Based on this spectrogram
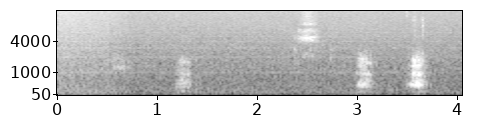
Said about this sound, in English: What's that dog? Is the dog okay? He's just mad about something. Who knows? Always. That dog's always mad about something, man.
